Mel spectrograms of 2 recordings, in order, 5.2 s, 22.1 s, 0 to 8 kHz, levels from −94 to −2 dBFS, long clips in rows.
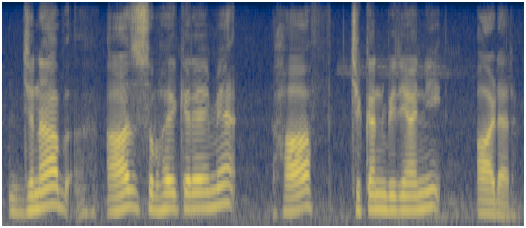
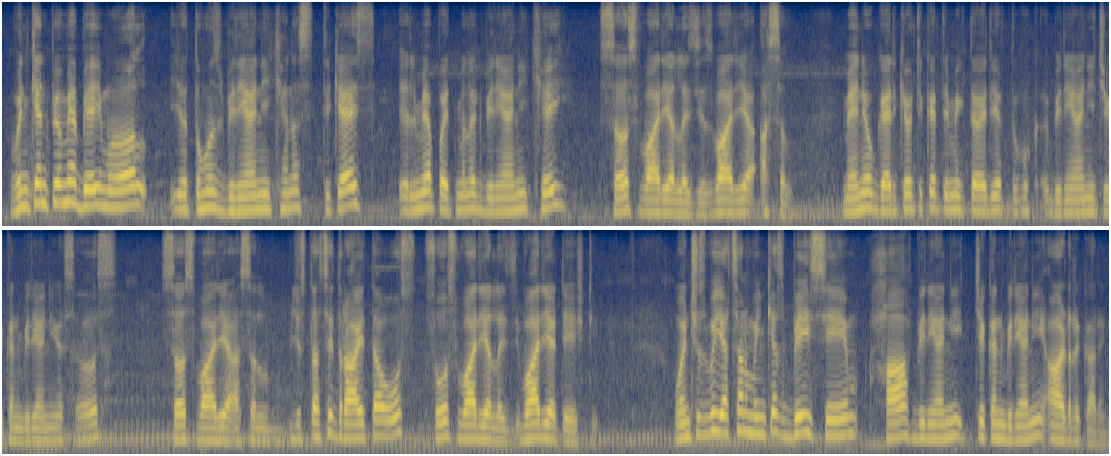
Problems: constant background noise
